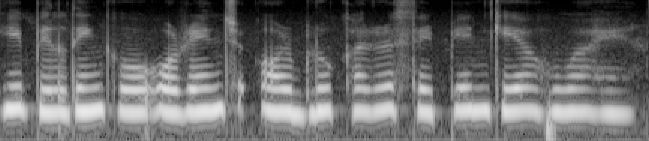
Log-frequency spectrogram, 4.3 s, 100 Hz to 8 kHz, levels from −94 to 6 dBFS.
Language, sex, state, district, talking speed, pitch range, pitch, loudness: Hindi, female, Arunachal Pradesh, Papum Pare, 165 wpm, 250-260 Hz, 255 Hz, -13 LUFS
